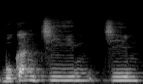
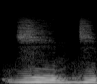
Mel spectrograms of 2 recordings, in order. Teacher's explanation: di bukan di ujung lidah atau di Pangkal lidah Bukan tapi ada di tengah-tengah lidah dan menyentuh langit-langit atas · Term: huruf Jim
